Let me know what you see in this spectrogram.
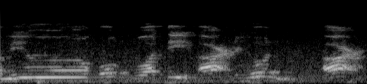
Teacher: عین حمزہ نہیں پڑھنا یہاں پہ عین پڑھنی ہے · نون ساکن ہے اور نون ساکن کے بعد حروف اخفاء میں سے قاف ہے تو یہاں پہ اخفاء ہوگا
